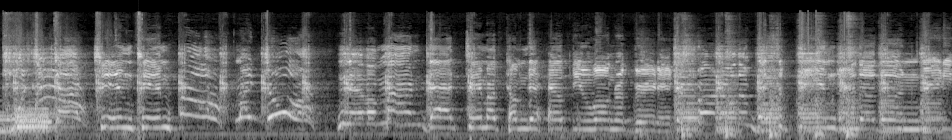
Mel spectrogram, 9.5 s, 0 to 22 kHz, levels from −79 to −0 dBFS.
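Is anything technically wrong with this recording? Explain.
Yes. There is integer overflow at 1.39–1.41 s, at 2.68 s, and across 8.01–8.49 s. When loud peaks push a sample past the largest value the integer format can hold, the value wraps around to the opposite extreme instead of being limited at full scale. The waveform jumps across its entire range in one step, producing sharp, violent cracks that are harsher than ordinary clipping.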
